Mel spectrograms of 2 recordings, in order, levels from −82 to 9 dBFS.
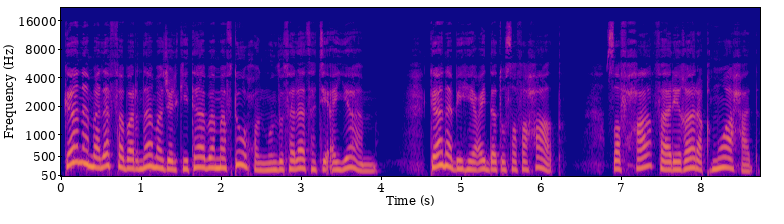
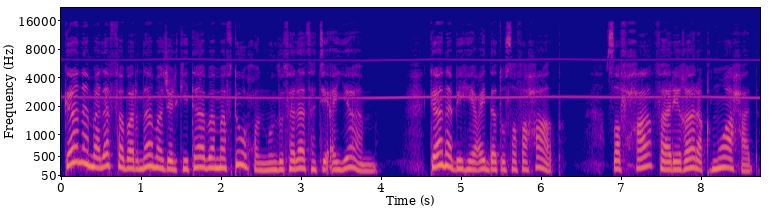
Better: first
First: none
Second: high-pitched whine; noticeable; throughout; 2.5 kHz, 20 dB below the speech

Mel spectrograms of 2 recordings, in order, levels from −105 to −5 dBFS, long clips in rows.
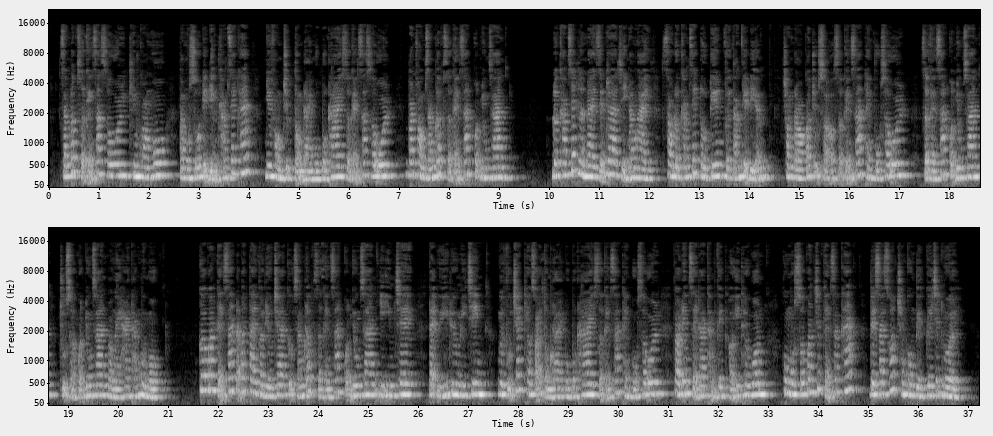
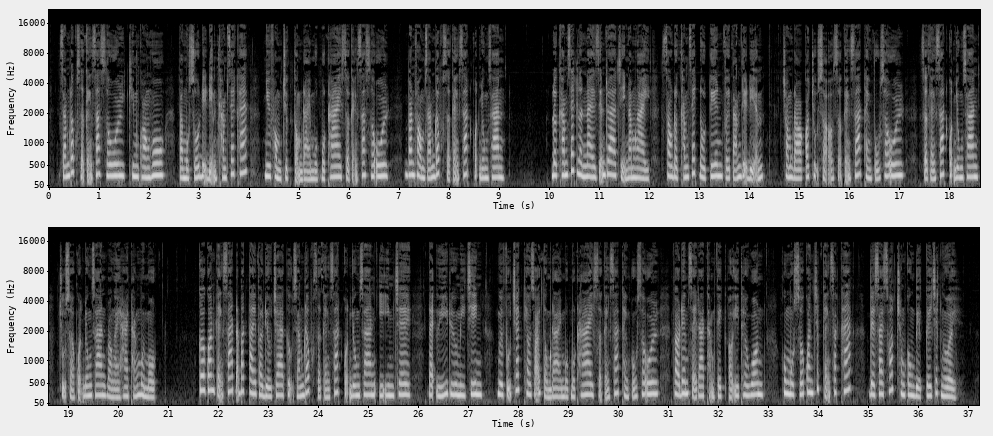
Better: second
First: off-mic speech; far // room echo; slight; dies away in 0.4 s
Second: none

